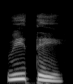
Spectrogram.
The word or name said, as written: ವಿತೆ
